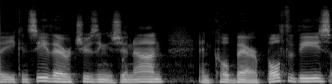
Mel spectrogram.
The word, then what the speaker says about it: Jinan: Jinan.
